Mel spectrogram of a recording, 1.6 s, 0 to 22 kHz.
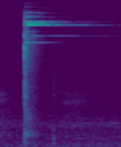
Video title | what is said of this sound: Triple-T #171 - How to get started at bladesmithing | haré la prueba de rebote en este que no es compatible o no está atado, escuchas cuánto más suena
